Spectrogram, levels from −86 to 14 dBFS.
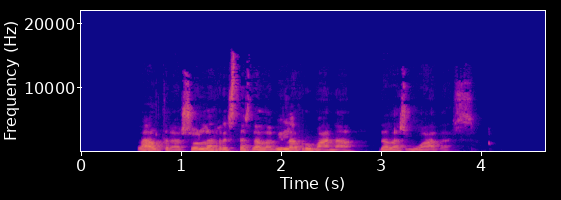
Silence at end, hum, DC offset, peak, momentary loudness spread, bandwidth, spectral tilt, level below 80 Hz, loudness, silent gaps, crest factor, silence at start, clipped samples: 0.75 s; none; under 0.1%; -10 dBFS; 12 LU; 15.5 kHz; -3.5 dB/octave; -72 dBFS; -28 LUFS; none; 20 dB; 0.55 s; under 0.1%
